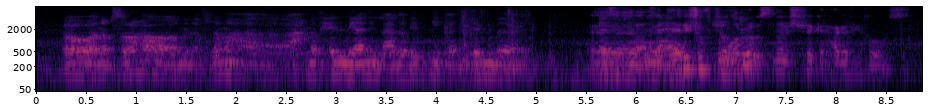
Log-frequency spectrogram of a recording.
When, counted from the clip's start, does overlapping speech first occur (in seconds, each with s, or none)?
5.6 s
